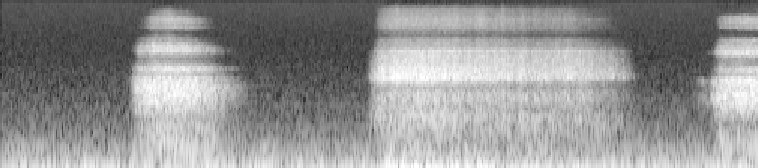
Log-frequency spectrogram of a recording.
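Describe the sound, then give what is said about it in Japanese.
Breath is blown out in soft, airy puffs: a short puff, then a long sustained exhale, then the start of a third, each one hissy and breathy with no talking. “息を吹きかけてみますね。”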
